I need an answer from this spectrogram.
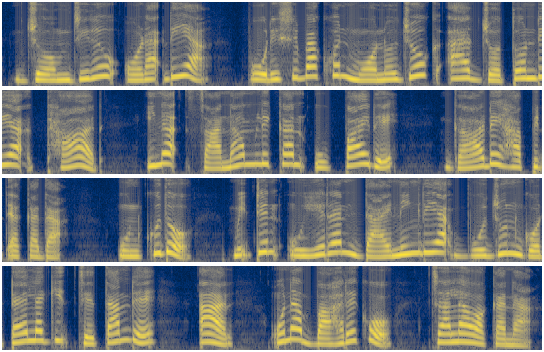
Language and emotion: Santali, surprised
